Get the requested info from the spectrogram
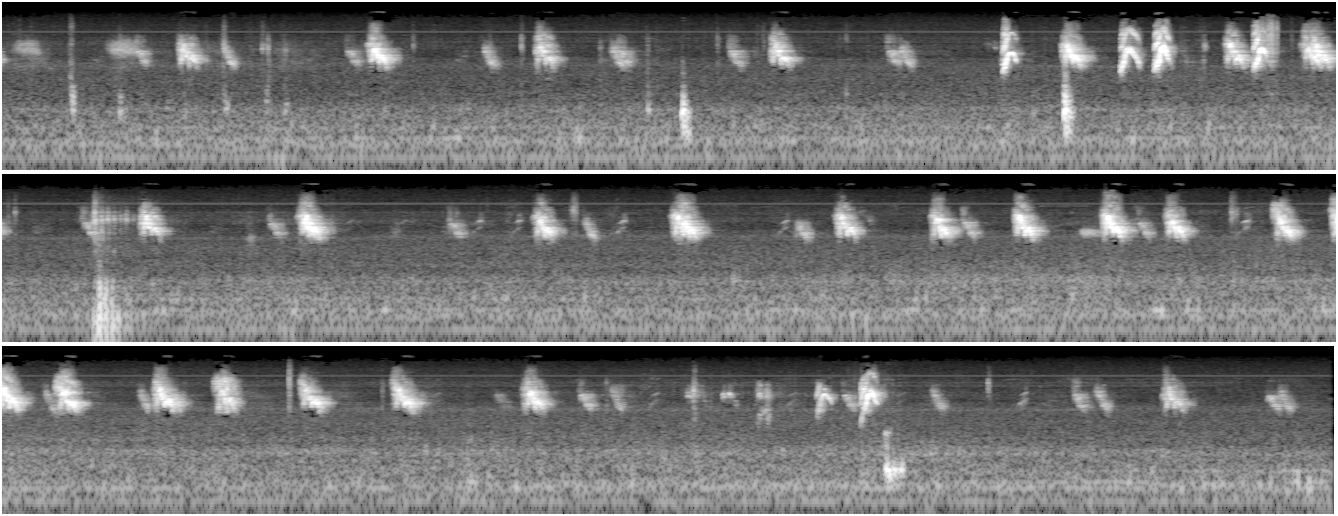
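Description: A small bird chirping over and over: short high chirps at roughly one to two a second, loudest in the middle stretch. There is a faint low thump about eleven seconds in.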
